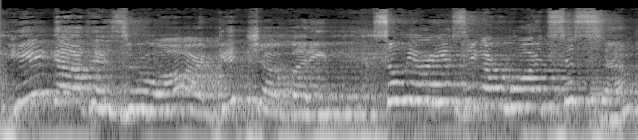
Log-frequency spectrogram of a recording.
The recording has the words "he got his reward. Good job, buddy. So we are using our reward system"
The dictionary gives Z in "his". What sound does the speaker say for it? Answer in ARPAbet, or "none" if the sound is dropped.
Z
